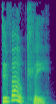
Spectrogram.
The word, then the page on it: devoutly: British English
